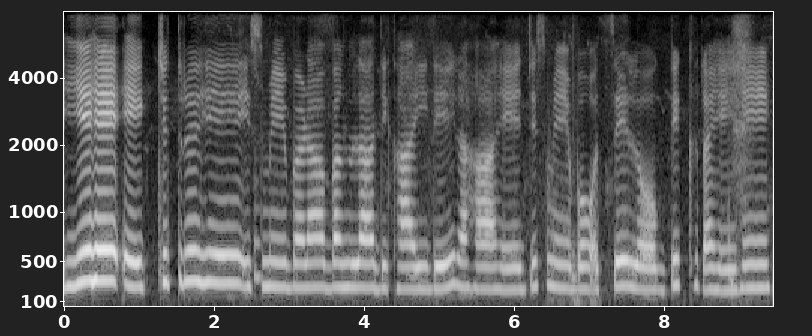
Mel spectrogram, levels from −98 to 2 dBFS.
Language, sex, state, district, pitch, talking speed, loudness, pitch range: Hindi, female, Madhya Pradesh, Bhopal, 245 Hz, 115 wpm, -18 LUFS, 225-260 Hz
